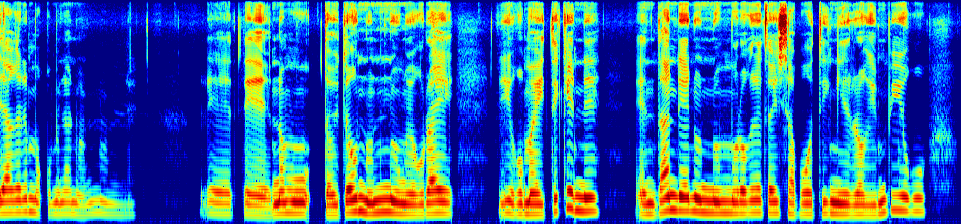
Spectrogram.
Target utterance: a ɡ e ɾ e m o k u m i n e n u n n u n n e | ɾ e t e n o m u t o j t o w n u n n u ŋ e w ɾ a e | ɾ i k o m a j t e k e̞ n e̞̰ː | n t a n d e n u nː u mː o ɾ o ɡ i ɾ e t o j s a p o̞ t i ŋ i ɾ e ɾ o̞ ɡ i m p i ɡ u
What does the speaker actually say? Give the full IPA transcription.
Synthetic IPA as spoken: a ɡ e ɾ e m o k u m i n a n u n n u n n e | ɾ e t e n o m u t o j t o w n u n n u ŋ e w ɾ a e | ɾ i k o m a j t e k e̞ n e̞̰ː | n t a n d e n u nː u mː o ɾ o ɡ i ɾ e t o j s a p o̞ t i ŋ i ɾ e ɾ o̞ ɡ i m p i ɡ u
